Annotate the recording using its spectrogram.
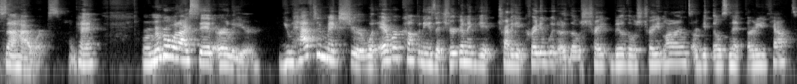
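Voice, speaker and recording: In a plain, everyday voice, a woman at medium pitch talks at a fairly quick pace with lively intonation. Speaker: business credit consultant. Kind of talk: tutorial.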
